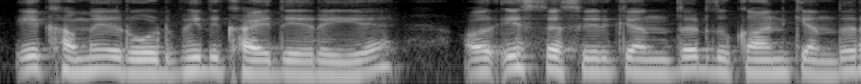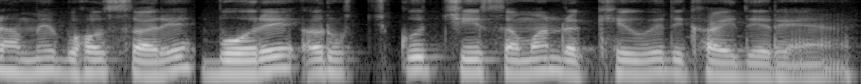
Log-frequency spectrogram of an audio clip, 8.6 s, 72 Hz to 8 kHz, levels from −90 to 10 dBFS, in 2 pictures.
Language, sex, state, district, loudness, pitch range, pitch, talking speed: Hindi, male, Bihar, Jamui, -19 LUFS, 140-160 Hz, 145 Hz, 210 wpm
